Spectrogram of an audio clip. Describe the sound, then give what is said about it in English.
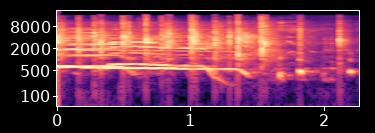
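A small group in a small room claps for a couple of seconds to welcome a guest comedian, the claps quick and uneven, while a sustained whoop or cheer rises and then slides down beneath them before trailing into a few scattered claps. “I usually don't get claps in a small room like that.”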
